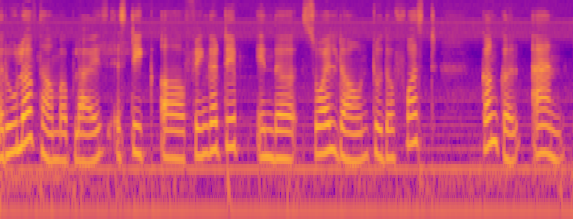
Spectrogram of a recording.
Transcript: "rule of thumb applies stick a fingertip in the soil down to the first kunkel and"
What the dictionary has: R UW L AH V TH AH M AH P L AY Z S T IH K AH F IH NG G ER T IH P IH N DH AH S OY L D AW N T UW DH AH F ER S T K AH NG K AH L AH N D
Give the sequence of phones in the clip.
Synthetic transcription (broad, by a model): R UW L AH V T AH M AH P L AY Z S T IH K AH F IH NG G ER T IH P IH N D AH S OY L D AW N T UW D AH F ER S T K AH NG K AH L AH N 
